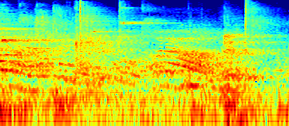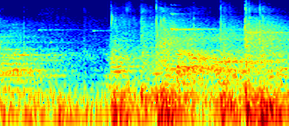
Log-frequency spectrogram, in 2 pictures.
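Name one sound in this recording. A volleyball thumps off hands.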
